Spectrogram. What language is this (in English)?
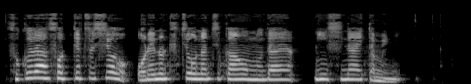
Japanese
